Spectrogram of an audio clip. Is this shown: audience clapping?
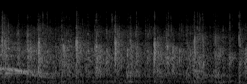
yes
